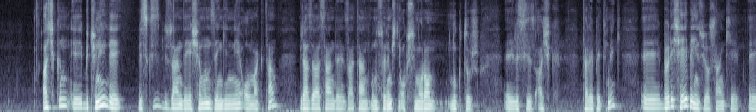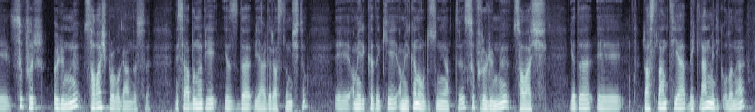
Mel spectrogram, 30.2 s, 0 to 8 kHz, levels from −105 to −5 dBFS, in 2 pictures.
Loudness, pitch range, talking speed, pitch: -21 LUFS, 100-125 Hz, 95 wpm, 110 Hz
